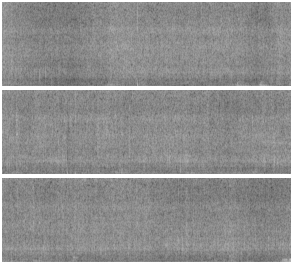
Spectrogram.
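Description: Onion, potato and pointed gourd fry in mustard oil with black cumin in a pan, giving a steady, close, even sizzle that hisses on without any talking.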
